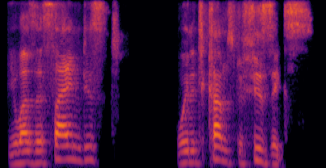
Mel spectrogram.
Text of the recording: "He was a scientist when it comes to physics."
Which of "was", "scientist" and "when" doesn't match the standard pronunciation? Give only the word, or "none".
none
